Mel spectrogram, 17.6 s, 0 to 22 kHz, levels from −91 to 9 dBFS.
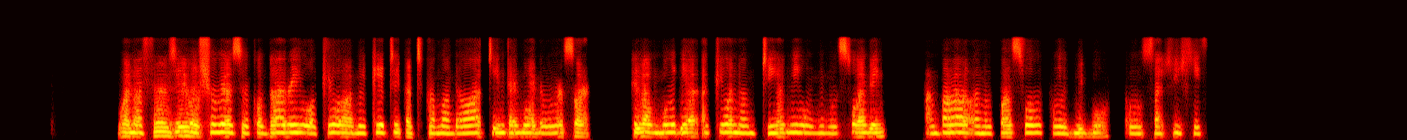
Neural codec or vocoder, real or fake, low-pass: codec, 16 kHz, 0.5 kbps, FreqCodec, smaller model; fake; 7.2 kHz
